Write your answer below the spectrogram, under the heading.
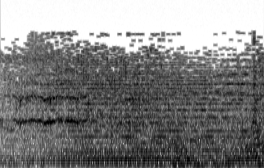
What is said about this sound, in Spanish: Todos salen volando. Hagrid acelera la moto.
